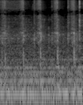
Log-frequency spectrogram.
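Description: Playing cards are shuffled in quick, repeated riffling bursts close to the microphone, a soft papery flutter with no talking.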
